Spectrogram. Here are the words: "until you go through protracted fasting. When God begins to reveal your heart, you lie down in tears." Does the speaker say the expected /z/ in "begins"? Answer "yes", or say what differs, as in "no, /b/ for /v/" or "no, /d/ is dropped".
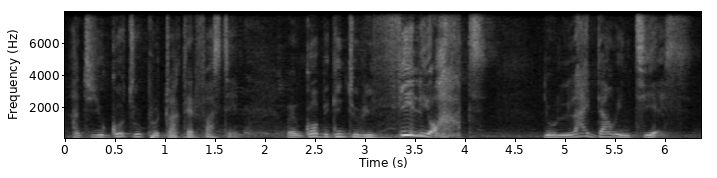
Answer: no, /z/ is dropped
